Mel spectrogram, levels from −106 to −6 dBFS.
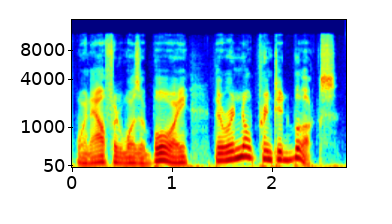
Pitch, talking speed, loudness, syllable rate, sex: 125 Hz, 220 wpm, -16 LUFS, 6.0 syllables/s, male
